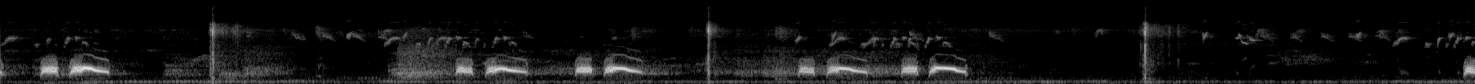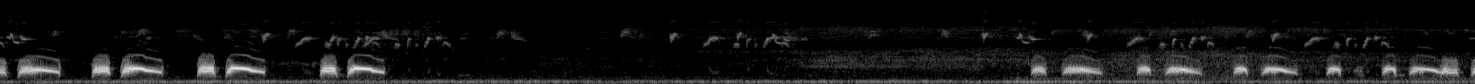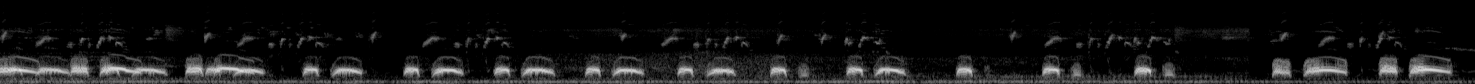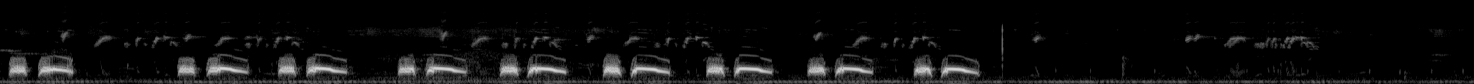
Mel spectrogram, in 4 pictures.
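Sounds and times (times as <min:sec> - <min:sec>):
dove cooing: 0:00.0 - 0:10.0, 0:14.4 - 0:19.2, 0:24.9 - 0:41.6, 0:42.2 - 0:54.2
small birds chirping: 0:00.0 - 0:58.9
steady low hum: 0:00.0 - 0:58.9.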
